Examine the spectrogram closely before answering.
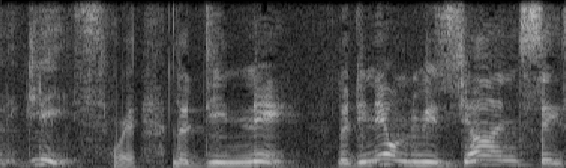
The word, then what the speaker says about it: dîner: Ça arrive quand un occlusif comme un d ou t rencontre un son de voyelle comme i ou u, comme dans les mots dire ou Dire.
